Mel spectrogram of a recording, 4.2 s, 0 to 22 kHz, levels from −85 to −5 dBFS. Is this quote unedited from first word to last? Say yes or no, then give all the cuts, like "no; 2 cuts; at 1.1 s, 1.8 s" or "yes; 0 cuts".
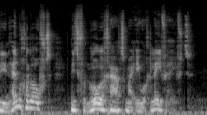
yes; 0 cuts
